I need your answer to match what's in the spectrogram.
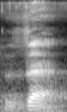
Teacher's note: zal ini juga di ujung lidah za. Dza. Jadi za lidahnya tuh seperti digigit dza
